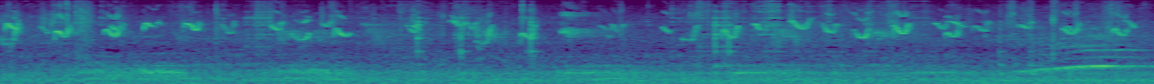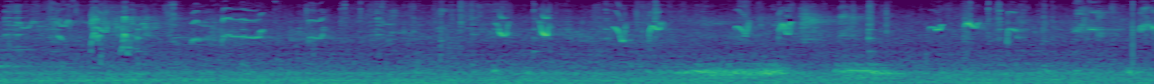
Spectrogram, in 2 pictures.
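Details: Many young buff chicks peeping together: a dense chorus of short, high, downward-slurred cheeps overlapping continuously, with a few low soft notes and a brief rising tone in the middle.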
